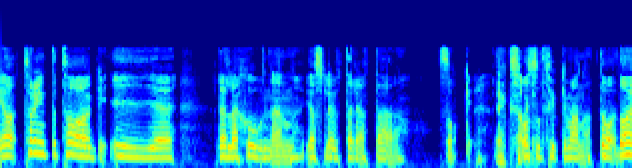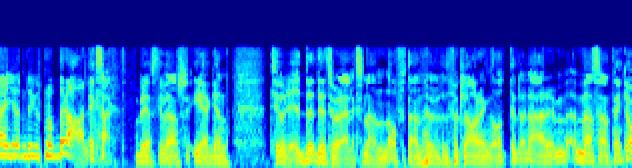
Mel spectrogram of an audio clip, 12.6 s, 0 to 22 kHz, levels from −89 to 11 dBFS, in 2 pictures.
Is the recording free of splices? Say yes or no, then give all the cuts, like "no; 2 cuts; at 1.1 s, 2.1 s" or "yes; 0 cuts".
no; 1 cut; at 7.2 s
